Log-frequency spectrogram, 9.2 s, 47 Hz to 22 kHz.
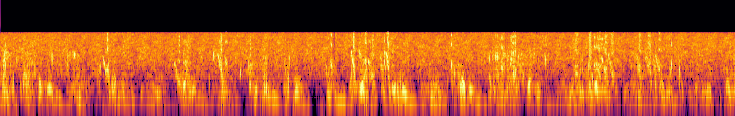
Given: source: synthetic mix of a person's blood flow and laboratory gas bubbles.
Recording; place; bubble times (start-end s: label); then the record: Doppler ultrasound of blood flow; precordium
0.00-0.48 s: bubbles
0.60-0.68 s: bubbles
0.81-1.07 s: bubbles
1.20-1.43 s: bubbles
2.15-2.43 s: bubbles
2.60-3.38 s: bubbles
3.51-3.65 s: bubbles
4.03-4.21 s: bubbles
4.36-5.09 s: bubbles
5.55-6.00 s: bubbles
6.07-6.71 s: bubbles
6.78-6.97 s: bubbles
7.15-7.73 s: bubbles
7.94-8.29 s: bubbles
8.36-8.42 s: bubbles
8.45-8.59 s: bubbles
8.81-8.91 s: bubbles
9.06-9.19 s: bubbles
From the record:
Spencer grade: 3 (all of the cardiac periods contain showers or single bubble signals, but not dominating or overriding the cardiac motion signals); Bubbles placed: anywhere in the cardiac cycle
